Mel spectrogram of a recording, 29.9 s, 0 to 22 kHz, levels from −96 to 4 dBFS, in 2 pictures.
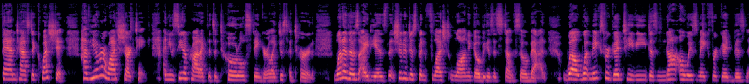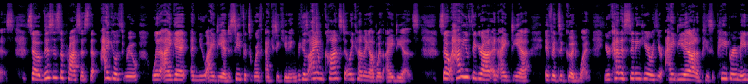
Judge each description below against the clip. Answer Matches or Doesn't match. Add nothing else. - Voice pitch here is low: Doesn't match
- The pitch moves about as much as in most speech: Doesn't match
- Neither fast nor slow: Doesn't match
